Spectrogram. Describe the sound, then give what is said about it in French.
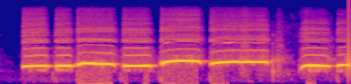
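A nose whistle is blown, with breath through the nose and the mouth acting as a resonating chamber. It gives a breathy, pitched tooting in a quick series of short and longer notes, each slightly bending in pitch, fairly loud with brief gaps between blasts. “C'est un sifflet à nez, ça.”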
